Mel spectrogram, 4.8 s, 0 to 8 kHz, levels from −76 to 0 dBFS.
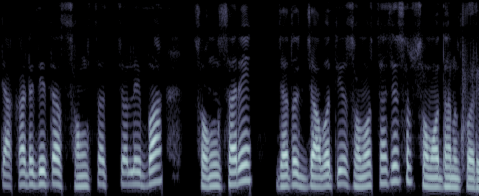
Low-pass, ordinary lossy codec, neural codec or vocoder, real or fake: none; none; none; real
